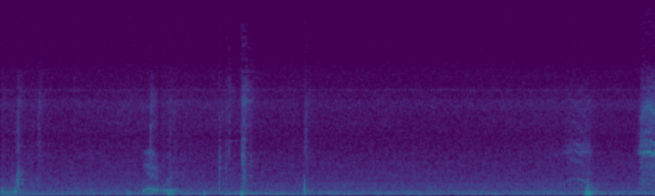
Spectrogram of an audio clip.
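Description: Wooden boards knock and clatter as men shift them.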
